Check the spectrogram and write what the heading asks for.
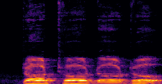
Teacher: ટ, ઠ, ડ, ઢ એ મૂર્ધન્યમાંથી નીકળે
